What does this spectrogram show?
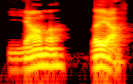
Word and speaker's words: Iamaleava: And I was like, it's Leava. It's got it right there in the pronunciation guide.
